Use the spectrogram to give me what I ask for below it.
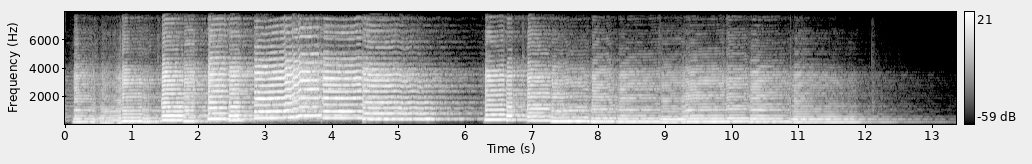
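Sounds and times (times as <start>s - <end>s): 
dreamy street saxophone: 0.0s - 13.3s.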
